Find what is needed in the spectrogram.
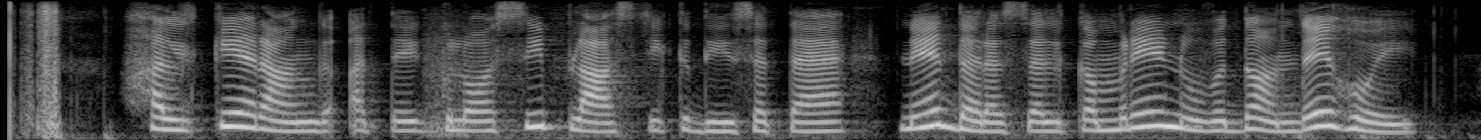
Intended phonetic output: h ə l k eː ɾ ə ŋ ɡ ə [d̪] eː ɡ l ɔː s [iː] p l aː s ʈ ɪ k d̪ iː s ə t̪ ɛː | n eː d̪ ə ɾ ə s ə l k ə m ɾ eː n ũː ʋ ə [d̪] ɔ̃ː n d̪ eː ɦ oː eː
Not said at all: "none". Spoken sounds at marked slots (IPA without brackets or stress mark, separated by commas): t̪, iː, d̪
